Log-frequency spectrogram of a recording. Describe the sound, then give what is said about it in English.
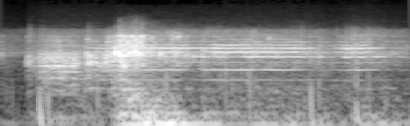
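A car engine starts with a sudden catch and quickly settles into a quiet, steady idling hum with a faint tonal drone. “Now, you better start your motor.”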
